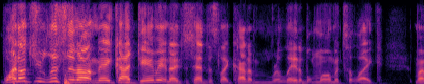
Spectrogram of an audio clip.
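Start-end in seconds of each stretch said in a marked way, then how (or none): 0.0-1.6 high, loud retold yell at the screen; exasperated yell. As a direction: shout at Aunt May through the TV. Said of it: "I yelled out".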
